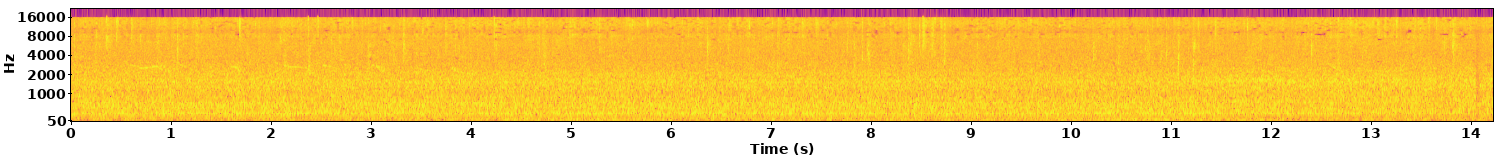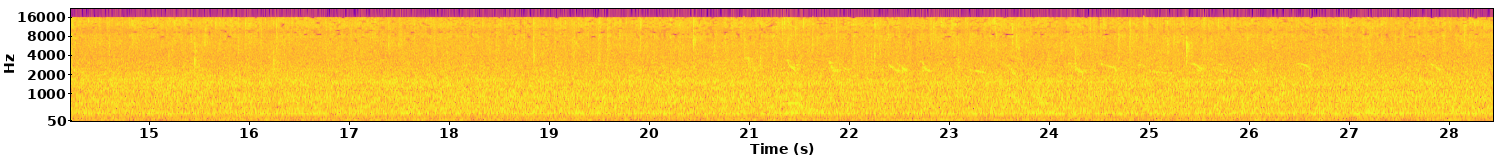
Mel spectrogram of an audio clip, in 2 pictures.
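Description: Heavy rain pouring steadily onto standing water and wet ground: an even, dense hiss with many small drop splashes.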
